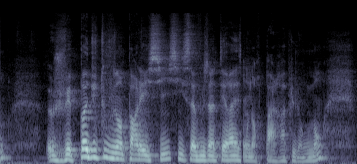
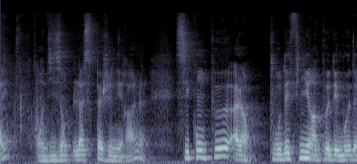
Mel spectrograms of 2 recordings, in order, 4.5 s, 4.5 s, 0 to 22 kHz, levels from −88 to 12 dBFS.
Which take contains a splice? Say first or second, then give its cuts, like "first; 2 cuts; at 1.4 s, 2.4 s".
first; 1 cut; at 3.0 s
